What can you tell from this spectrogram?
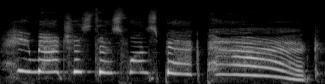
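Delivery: stretched-out, very high squeal; delighted squeal. Real, not acted. Unboxer seeing two toys' backpacks match, drawn-out high squeal. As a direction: squeak it slowly, overcome by cuteness.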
